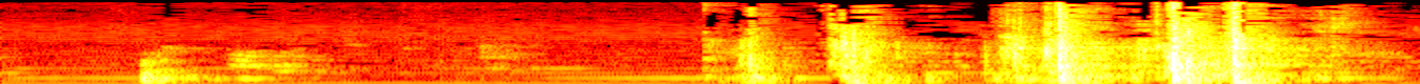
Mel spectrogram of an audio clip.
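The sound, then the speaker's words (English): A door swings on its hinges, giving a series of rough creaks and groans that grow louder toward the end, with a low hum underneath and a brief faint sound near the start. “Put your finger in here, and somebody can just almost just blow on the door.”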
